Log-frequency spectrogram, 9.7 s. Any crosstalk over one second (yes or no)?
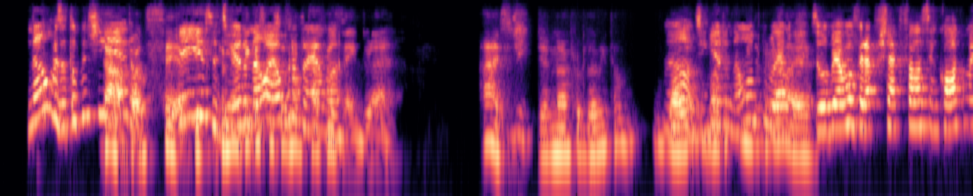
yes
